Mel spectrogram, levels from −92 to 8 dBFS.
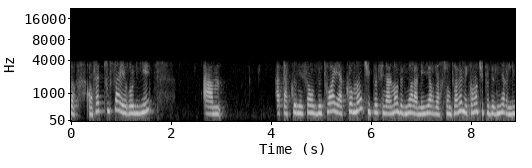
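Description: Throughout the clip the speech carries tandem speech coding. Two low-rate speech codecs in a row, which fits an AMR-NB stage followed by G.729A, each re-encode the previous one's damage, leaving a rough, warbly, muffled sound with nothing above 3.7 kHz.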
